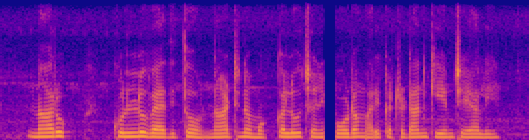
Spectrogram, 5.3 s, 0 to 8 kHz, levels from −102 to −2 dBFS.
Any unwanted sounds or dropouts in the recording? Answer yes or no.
yes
